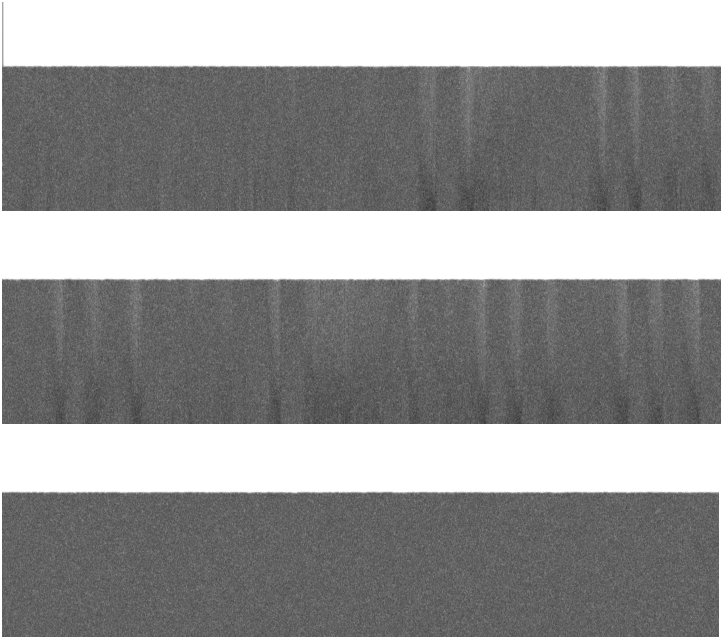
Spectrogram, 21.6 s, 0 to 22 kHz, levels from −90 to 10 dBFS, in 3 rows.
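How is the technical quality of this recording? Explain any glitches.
The recording is badly damaged from start to finish by samples built from the wrong bytes. The reader assembles each sample's bytes incorrectly, so the rapidly fluctuating low-order bits land in the most significant position and dominate every value. The result is loud, harsh broadband noise covering the whole clip, close to white on the louder passages.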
